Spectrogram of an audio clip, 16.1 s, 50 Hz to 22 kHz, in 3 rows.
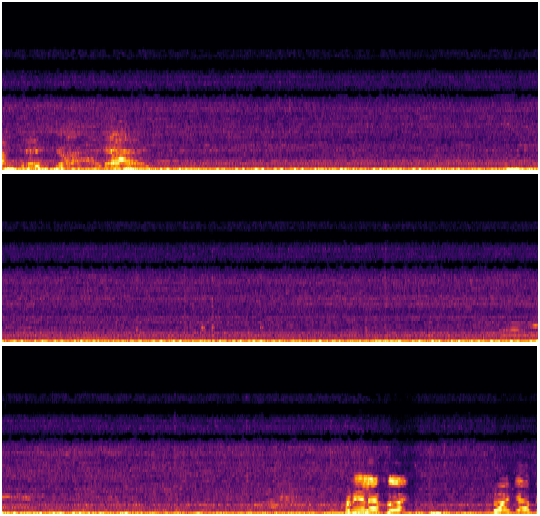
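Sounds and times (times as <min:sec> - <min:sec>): ride car rumbling on track: 0:00.0 - 0:16.0.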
